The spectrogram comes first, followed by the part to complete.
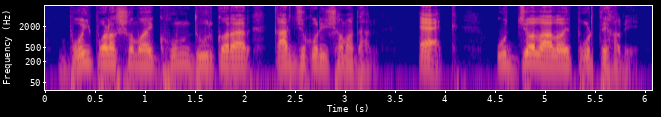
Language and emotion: Bengali, neutral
